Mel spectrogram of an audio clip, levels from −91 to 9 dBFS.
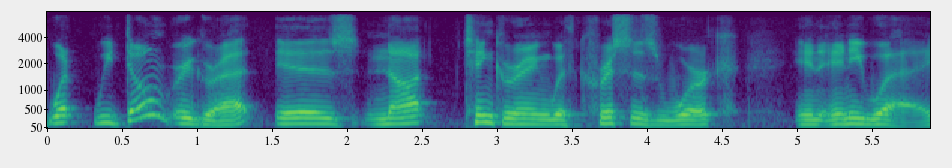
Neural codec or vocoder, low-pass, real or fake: vocoder, 44.1 kHz, 128 mel bands every 512 samples, BigVGAN v2; 7.2 kHz; fake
